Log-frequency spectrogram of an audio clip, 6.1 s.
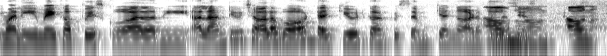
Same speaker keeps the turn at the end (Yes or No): No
